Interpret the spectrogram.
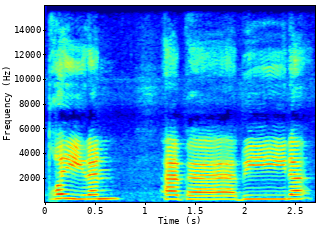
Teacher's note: तनवीन और नून साकिन की आवाज़ को ज़ाहिर करके बग़ैर किसी गुन्ने के एकदम जल्दी से अदा करेंगे · अब हमने इस तनवीन की आवाज़ को ज़ाहिर करके पढ़ा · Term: इज़हार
